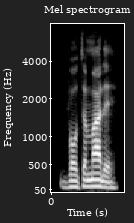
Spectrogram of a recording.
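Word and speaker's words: Woltemade: right Newcastle are oh whoa they're they're signing Wam is that how you say it yeah voltade Newcastle defending cap uh camps.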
